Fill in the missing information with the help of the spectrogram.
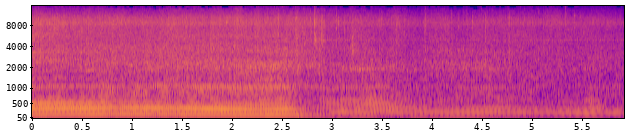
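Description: A 4x4 off-road vehicle's engine held at high revs, then easing off to lower revs and going quieter about two and a half seconds in.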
